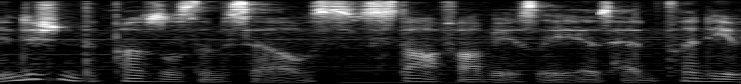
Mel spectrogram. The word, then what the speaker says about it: Stauf: In addition to the puzzles themselves, Stoff obviously has had plenty of years to come up with the quips. Of course, if it is an anagram of Faust, maybe it should be pronounced Stauf.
